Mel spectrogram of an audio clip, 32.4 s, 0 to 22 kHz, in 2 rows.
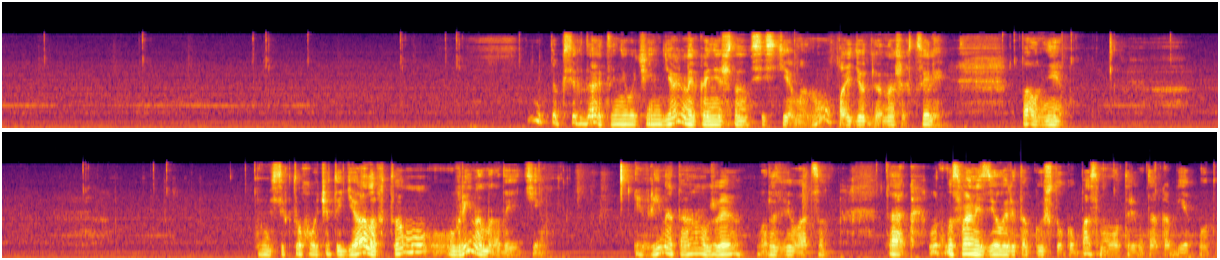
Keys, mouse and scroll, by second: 0.5 click, 3.3 click, 4.0 click, 5.9 click, 6.9 click, 13.3 click, 14.1 click, 15.5 click, 18.2 click, 19.4 click, 20.7 click, 27.8 click, 30.8-32.4 drag.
